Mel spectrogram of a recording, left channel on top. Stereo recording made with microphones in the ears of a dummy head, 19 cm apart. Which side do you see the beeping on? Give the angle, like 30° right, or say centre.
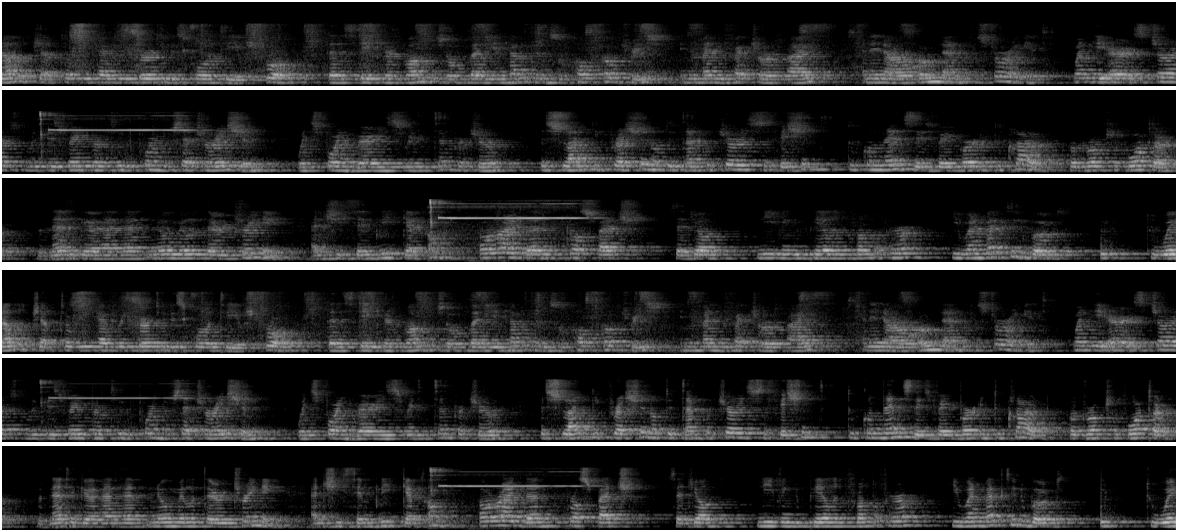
50° left.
